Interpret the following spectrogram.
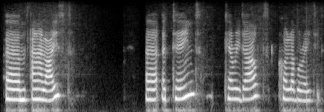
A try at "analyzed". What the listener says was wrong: Maybe the only small thing was the intonation of analyzed.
